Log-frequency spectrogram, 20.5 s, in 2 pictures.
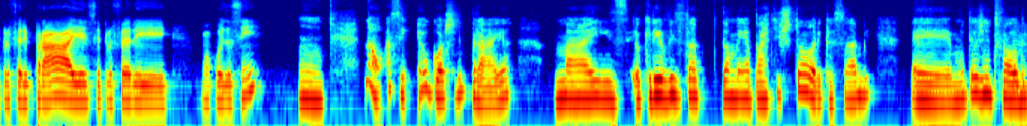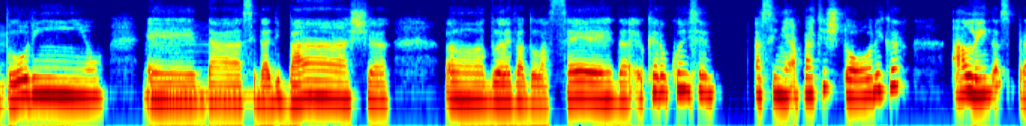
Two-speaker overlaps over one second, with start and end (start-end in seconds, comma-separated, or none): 11.7-13.0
